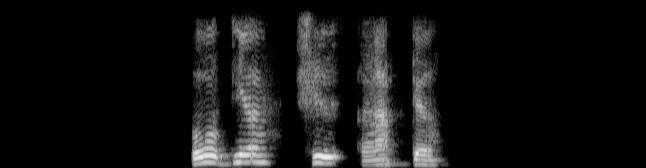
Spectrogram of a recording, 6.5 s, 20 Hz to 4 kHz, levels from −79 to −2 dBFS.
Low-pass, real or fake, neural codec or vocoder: 3.6 kHz; fake; codec, 44.1 kHz, 3.4 kbps, Pupu-Codec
